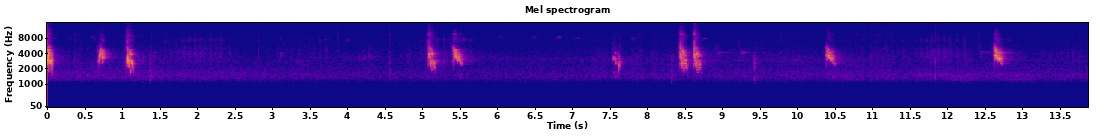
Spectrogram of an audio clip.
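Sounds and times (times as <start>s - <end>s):
Eurasian tree sparrow Passer montanus uttering clipped chirps: 0.0s - 4.4s, 5.0s - 5.7s, 7.1s - 9.5s, 10.4s - 13.8s.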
